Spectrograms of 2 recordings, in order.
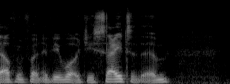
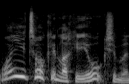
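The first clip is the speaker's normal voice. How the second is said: higher, fast mock-incredulous sister; sister's question; 10 semitones higher, 4 dB louder, faster than usual. Sister quizzing her brother after Barnsley drinks, higher and fast. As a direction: rattle it off high like a baffled sister. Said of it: "My, my sister was like".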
